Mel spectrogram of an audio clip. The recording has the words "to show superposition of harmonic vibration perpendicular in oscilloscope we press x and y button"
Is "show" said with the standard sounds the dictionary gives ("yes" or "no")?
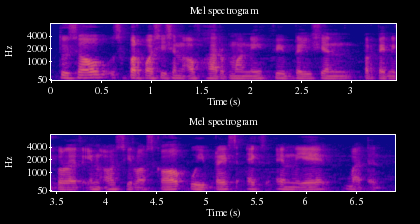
no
